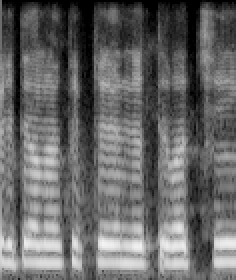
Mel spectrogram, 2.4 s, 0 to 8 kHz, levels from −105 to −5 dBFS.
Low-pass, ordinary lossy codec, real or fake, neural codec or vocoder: 7.2 kHz; Opus, 32 kbps; fake; codec, 16 kHz in and 24 kHz out, 1.1 kbps, FireRedTTS-2 codec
